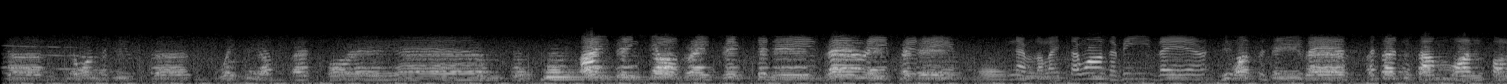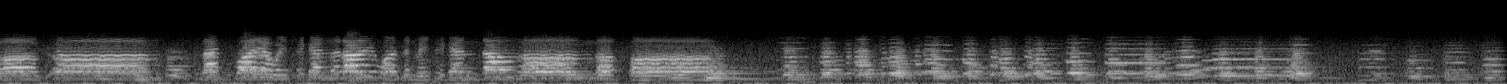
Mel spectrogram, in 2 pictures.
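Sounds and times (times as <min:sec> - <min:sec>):
tenor singing: 0:00.0 - 0:29.9.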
